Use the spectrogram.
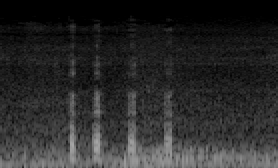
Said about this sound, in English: Oh, there's a big, loud truck about to go through.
